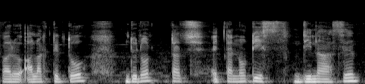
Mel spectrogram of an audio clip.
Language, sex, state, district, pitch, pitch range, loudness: Nagamese, male, Nagaland, Kohima, 135 Hz, 125-150 Hz, -16 LUFS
